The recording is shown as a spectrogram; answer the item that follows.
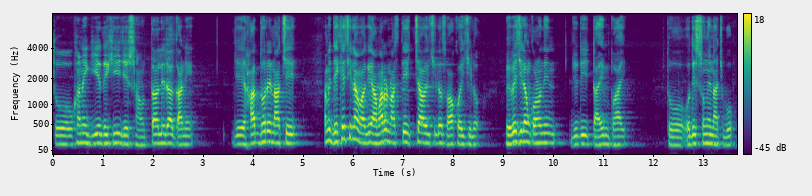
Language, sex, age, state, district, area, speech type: Bengali, male, 18-30, West Bengal, Uttar Dinajpur, urban, spontaneous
